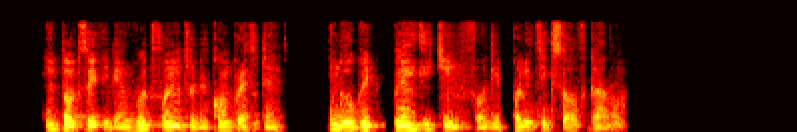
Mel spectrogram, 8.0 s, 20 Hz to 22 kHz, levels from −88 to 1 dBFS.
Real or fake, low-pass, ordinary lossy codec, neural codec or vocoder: fake; 10.8 kHz; none; codec, 44.1 kHz, 1.7 kbps, Pupu-Codec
